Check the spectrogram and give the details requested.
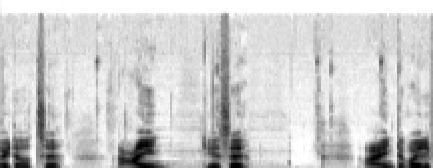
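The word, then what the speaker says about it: عين: আইনটা কোথা থেকে পড়বেন, গলার কণ্ঠনালীর মাঝখান থেকে ডাবায়া, আগে যত পারেন ডাবাইবেন, ডাবায়া উচ্চারণ করবেন, আইন।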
